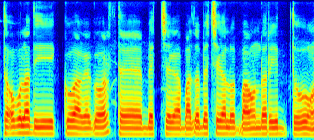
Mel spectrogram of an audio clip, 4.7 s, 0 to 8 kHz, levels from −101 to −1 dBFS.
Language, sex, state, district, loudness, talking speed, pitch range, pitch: Chakma, male, Tripura, Dhalai, -17 LUFS, 150 wpm, 130-140 Hz, 135 Hz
